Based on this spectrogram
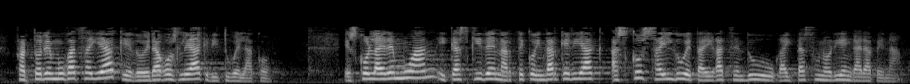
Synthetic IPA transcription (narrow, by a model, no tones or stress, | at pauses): fak̚t̪o̞ɾe̞mːuɣ̞at͡saʎeake̞ðo̞e̞ɾaɣ̞o̞zle̞akd̪it̪ue̞lako̞ | e̞sko̞lae̞ɾe̞muanikaskiðe̞naɾt̪e̞ko̞ind̪aɾke̞ɾiakasko̞sajld̪ue̞t̪aiɣ̞at͡se̞nd̪uɣajt̪asuno̞ɾie̞ŋɡaɾape̞na̰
